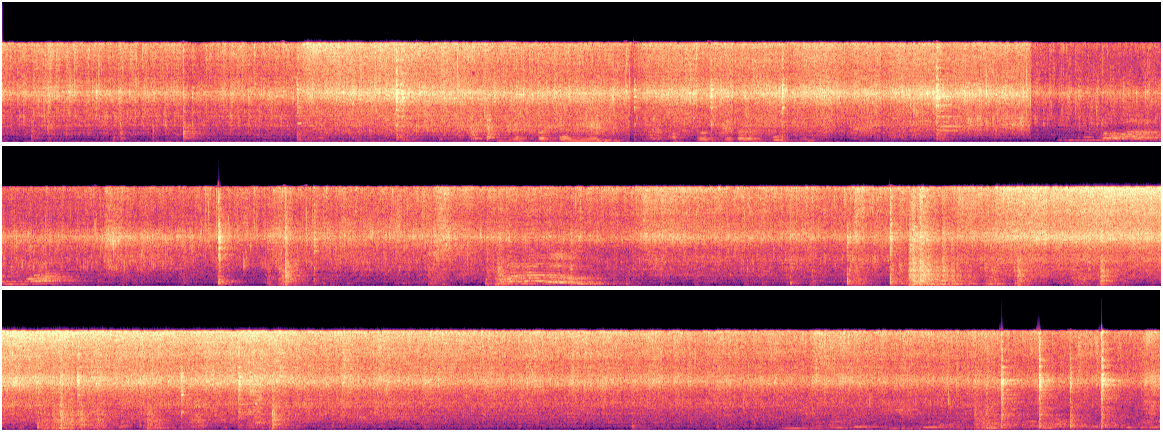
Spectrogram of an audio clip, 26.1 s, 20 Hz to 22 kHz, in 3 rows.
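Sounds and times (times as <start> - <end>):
vegetables sizzling in hot oil: 0.0 - 26.0
metal spatula scraping pan: 0.1 - 7.7, 13.3 - 20.8.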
